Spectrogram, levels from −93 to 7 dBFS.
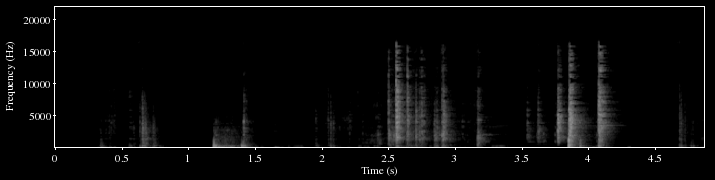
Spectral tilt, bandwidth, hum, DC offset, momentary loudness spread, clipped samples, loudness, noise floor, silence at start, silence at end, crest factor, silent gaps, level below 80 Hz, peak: -0.5 dB/octave; 16.5 kHz; none; under 0.1%; 23 LU; under 0.1%; -42 LUFS; -84 dBFS; 0.65 s; 0.7 s; 30 dB; none; -82 dBFS; -20 dBFS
